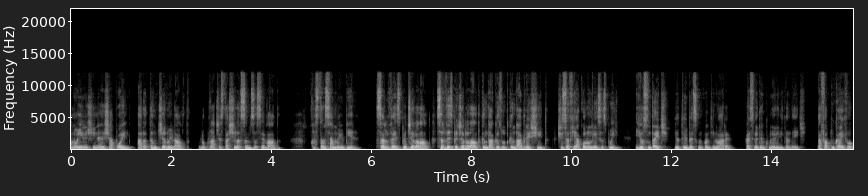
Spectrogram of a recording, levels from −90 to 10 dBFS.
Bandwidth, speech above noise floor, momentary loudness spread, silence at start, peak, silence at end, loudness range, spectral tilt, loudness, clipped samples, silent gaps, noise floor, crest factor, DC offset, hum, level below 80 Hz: 12.5 kHz; 34 dB; 11 LU; 0 s; -6 dBFS; 0 s; 5 LU; -6 dB/octave; -25 LUFS; under 0.1%; 14.85-14.91 s; -58 dBFS; 18 dB; under 0.1%; none; -62 dBFS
